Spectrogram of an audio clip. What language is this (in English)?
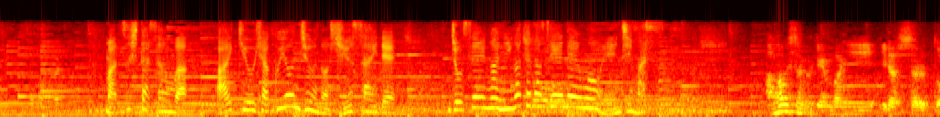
Japanese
